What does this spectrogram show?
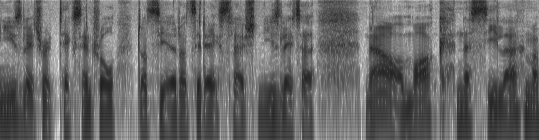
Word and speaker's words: Nasila: Now, Mark Nasila, am I pronouncing that correctly, Mark?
